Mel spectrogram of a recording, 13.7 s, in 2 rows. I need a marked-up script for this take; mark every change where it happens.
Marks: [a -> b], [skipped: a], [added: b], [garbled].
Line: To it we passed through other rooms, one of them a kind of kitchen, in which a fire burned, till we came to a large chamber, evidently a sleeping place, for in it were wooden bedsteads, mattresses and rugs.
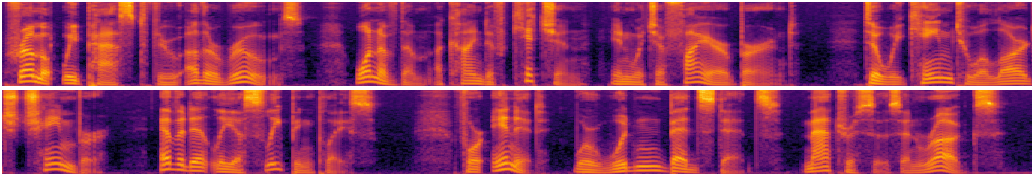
[To -> From] it we passed through other rooms, one of them a kind of kitchen, in which a fire burned, till we came to a large chamber, evidently a sleeping place, for in it were wooden bedsteads, mattresses and rugs.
